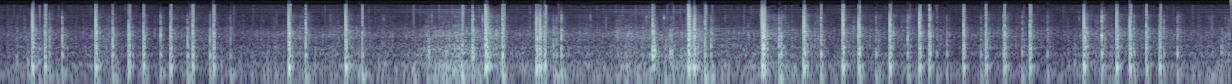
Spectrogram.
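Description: Aerial fireworks shells bursting in a rapid, irregular barrage, several sharp bangs a second overlapping one another: the finale of a fireworks display.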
